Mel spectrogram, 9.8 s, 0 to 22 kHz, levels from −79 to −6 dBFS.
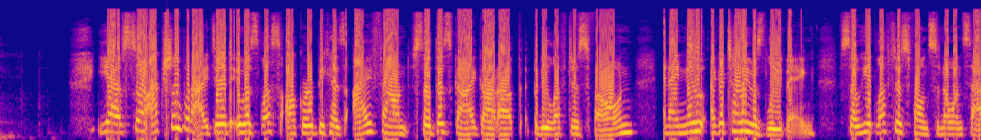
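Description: Integer overflow runs throughout the speech, from start to finish. Wherever the signal is driven about 5 dB past full scale, the peaks that exceed the integer ceiling wrap around to the opposite extreme instead of being held at the limit. Only a small share of samples, around one and a half percent, cross that line, but each one leaps across the whole range, producing harsh, violent cracks on the loudest moments, far sharper than ordinary clipping.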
